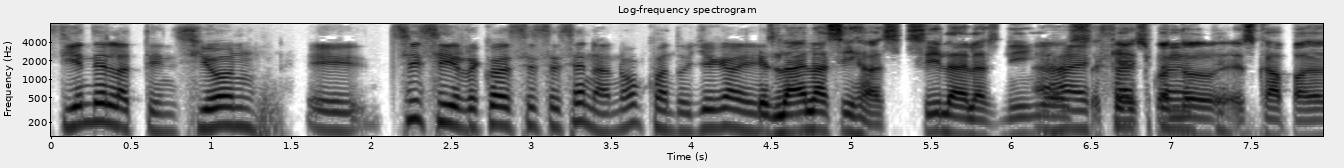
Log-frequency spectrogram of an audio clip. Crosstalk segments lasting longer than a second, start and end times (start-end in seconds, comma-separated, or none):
6.1-7.4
